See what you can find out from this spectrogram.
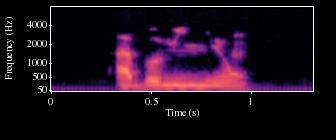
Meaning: inflection of abominer: 1. first-person plural imperfect indicative 2. first-person plural present subjunctive
- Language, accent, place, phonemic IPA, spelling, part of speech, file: French, France, Lyon, /a.bɔ.mi.njɔ̃/, abominions, verb, LL-Q150 (fra)-abominions.wav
